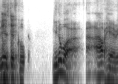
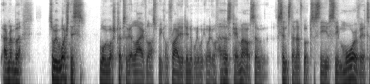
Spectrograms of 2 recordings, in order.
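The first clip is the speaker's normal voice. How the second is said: usual speaking voice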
